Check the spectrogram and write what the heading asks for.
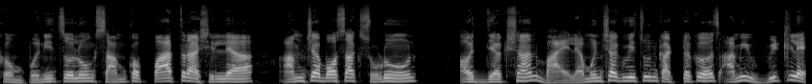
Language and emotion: Goan Konkani, disgusted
